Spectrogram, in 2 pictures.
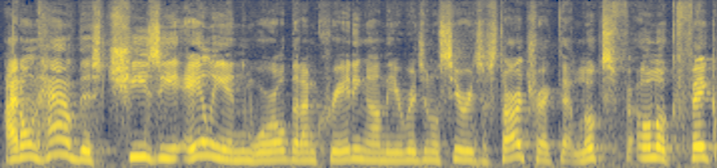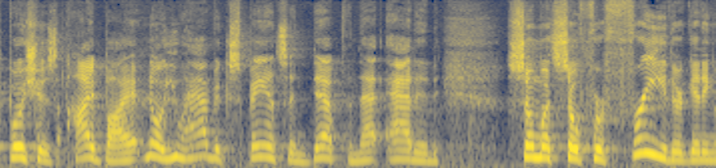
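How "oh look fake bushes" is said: ordinary talk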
